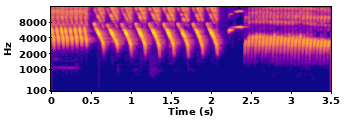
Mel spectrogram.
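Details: Canary in long rolling song, used as a tutor for young canaries and a lure for silent ones: a fast buzzy trill, then a slower series of clear downslurred notes, ending in a long rapid even roll.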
